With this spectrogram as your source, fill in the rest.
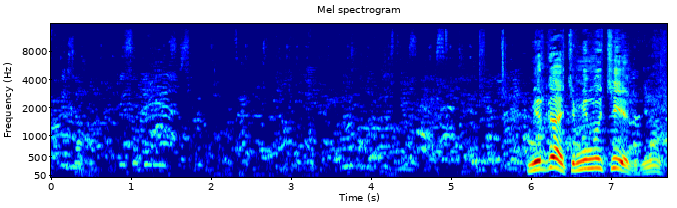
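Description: Several women chat in a lively crowd outdoors.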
